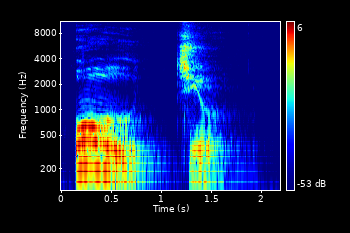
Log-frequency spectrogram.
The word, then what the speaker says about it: útil: As paroxítonas têm a penúltima mais forte, ó. Útil, útil. A mais forte é o U, paroxítona.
